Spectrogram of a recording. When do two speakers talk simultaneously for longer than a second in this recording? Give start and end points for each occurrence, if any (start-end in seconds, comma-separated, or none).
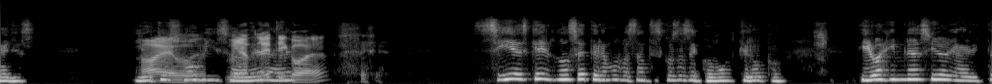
1.3-3.0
